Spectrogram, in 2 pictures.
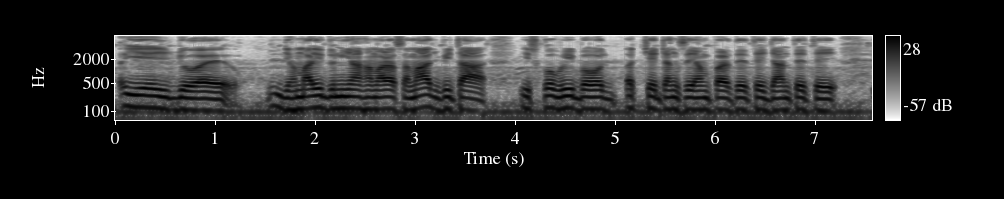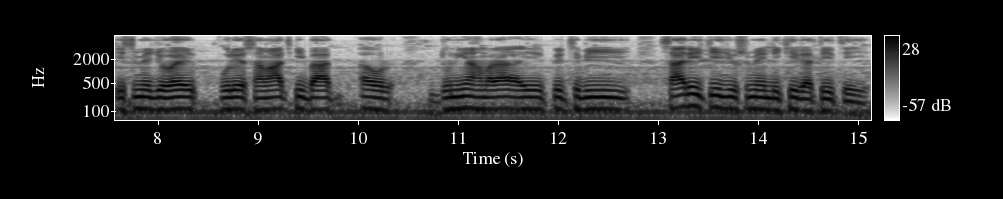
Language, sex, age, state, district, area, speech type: Hindi, male, 60+, Uttar Pradesh, Bhadohi, rural, spontaneous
